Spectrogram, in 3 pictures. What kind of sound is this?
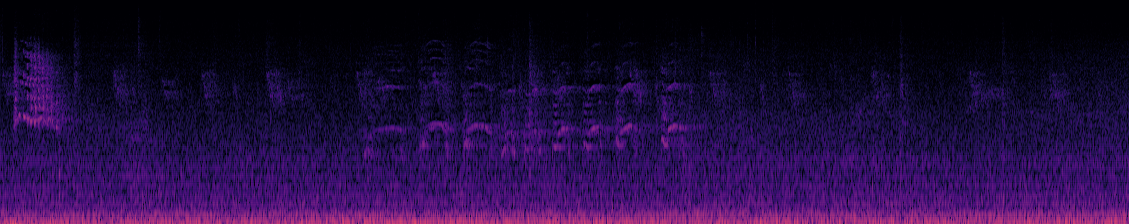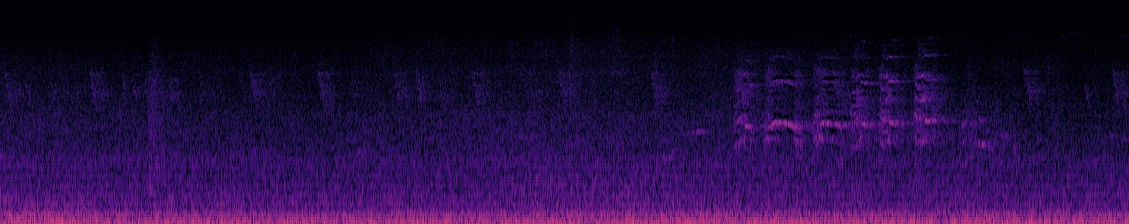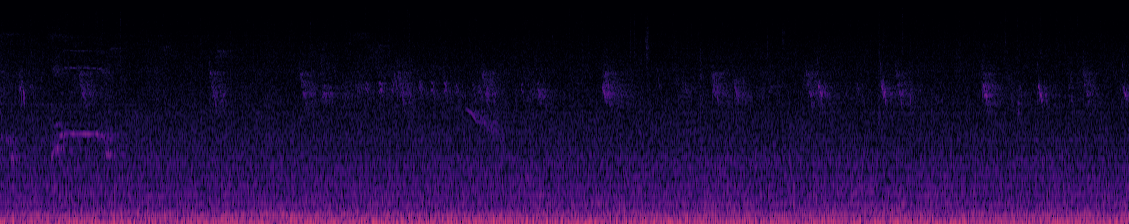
park city early morning quiet birds echo ventilation hum Montreal, Canada
birds, morning, hum, echo, ventilation, Montreal, city, quiet, Canada, early, park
